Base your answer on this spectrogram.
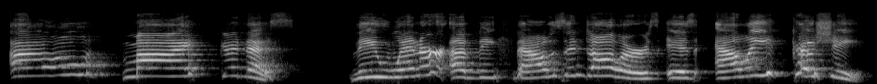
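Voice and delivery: slow, high, loud sung-out announcement; excited announcement. Real, not acted. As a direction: draw out the big reveal. Announcing the big winner.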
